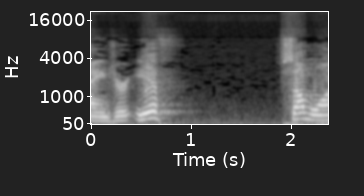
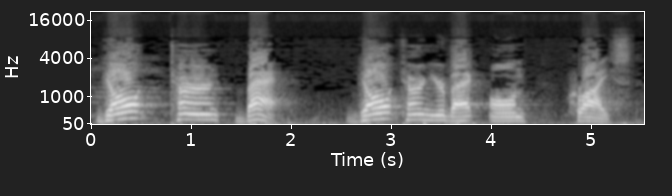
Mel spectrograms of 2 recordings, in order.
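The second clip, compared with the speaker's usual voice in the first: slow exhortation; much slower than usual. Acted. Preacher's exhortation.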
